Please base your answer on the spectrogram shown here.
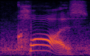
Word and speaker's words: claws: Claws. Use the a sound like Santa Claus. That's right. They sound the same.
